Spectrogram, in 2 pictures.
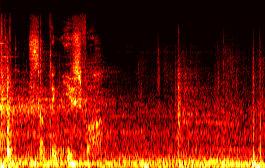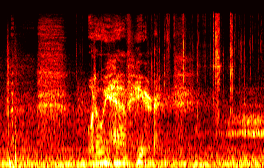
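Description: Footsteps shuffle across a gritty floor.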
